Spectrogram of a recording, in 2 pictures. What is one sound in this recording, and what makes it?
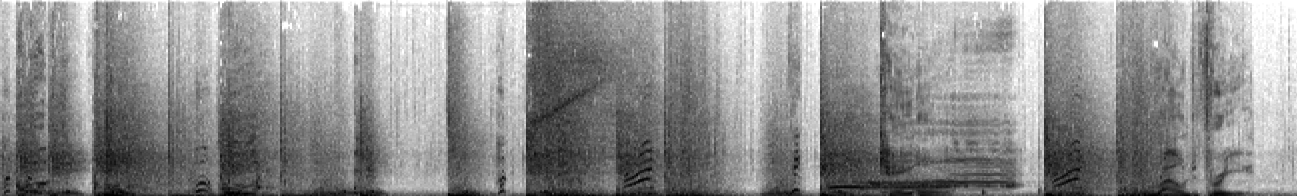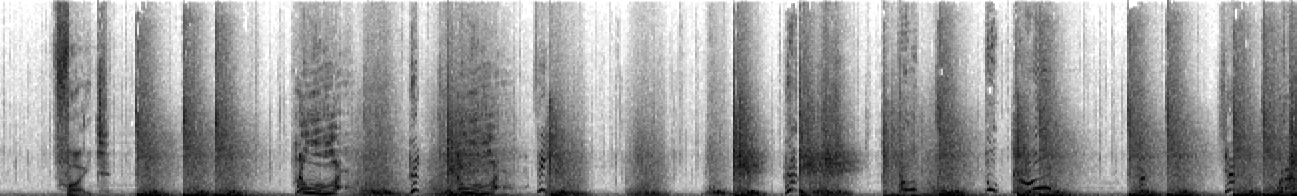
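Fighters grunt and shout as they strike.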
